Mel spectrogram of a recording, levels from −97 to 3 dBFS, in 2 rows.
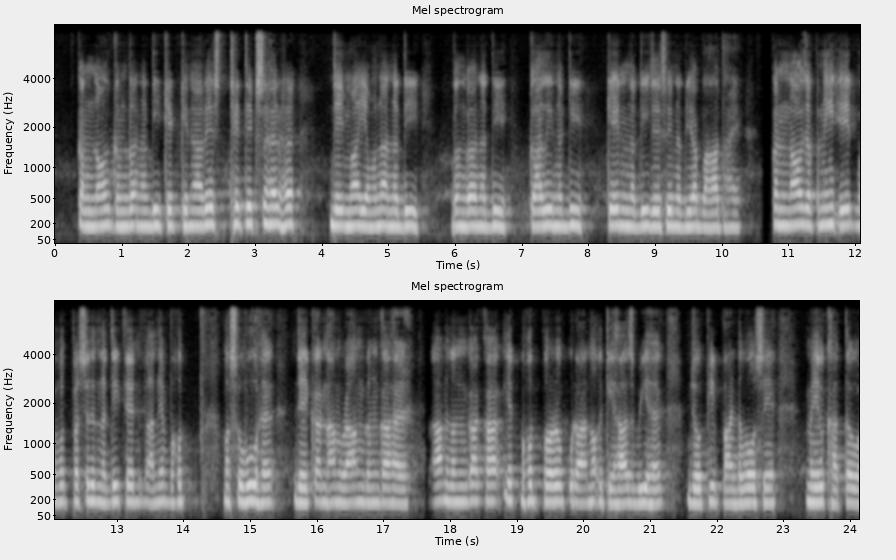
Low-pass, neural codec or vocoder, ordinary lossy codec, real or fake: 7.2 kHz; codec, 16 kHz, 1.1 kbps, Voila-Tokenizer; none; fake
